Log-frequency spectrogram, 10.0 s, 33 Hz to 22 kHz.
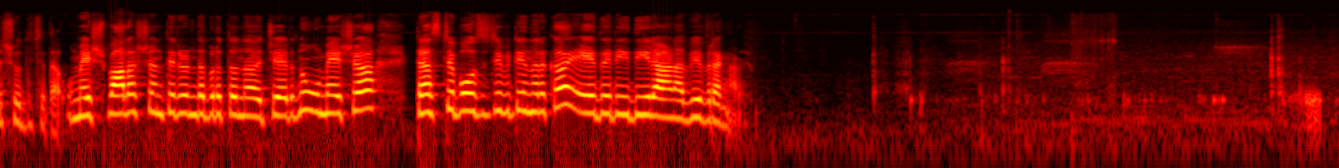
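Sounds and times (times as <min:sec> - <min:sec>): low background noise: 0:00.0 - 0:10.0
faint bird calls: 0:07.1 - 0:10.0.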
